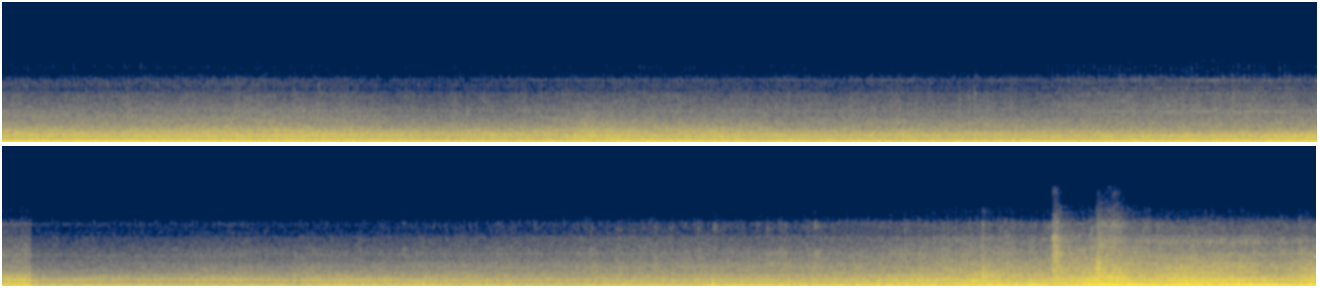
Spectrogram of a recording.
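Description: Road traffic passes close by with a steady rumble.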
